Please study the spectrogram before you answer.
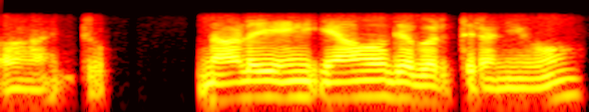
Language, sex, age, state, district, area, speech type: Kannada, male, 18-30, Karnataka, Davanagere, rural, conversation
